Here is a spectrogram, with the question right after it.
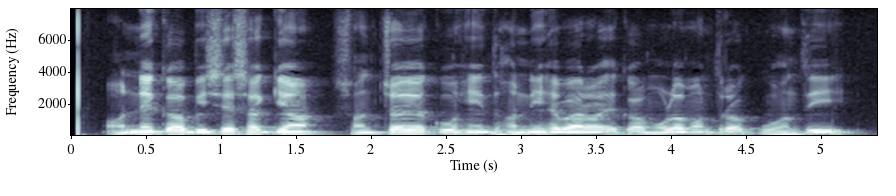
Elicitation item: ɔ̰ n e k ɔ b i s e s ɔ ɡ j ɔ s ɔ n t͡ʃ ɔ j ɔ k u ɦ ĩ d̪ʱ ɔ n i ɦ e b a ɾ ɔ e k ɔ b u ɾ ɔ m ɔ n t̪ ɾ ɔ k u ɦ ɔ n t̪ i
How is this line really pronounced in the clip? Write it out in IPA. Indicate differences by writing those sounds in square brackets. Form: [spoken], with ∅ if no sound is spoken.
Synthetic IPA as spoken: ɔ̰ n e k ɔ b i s e s ɔ ɡ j ɔ s ɔ n t͡ʃ ɔ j ɔ k u ɦ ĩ d̪ʱ ɔ n i ɦ e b a ɾ ɔ e k ɔ [m] u [ɭ] ɔ m ɔ n t̪ ɾ ɔ k u ɦ ɔ n t̪ i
